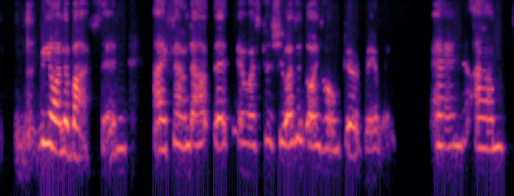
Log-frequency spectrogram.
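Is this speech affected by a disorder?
Yes: cerebral palsy.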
